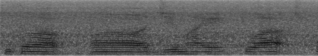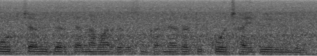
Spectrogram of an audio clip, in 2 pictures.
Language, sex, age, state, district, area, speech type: Marathi, male, 18-30, Maharashtra, Satara, urban, spontaneous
